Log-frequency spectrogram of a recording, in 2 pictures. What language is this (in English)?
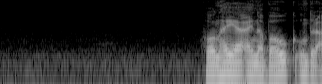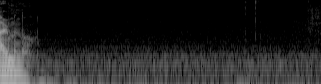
Faroese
